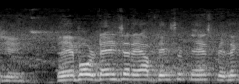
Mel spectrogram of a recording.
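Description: A person's voice, loud and close, starting about half a second in after a brief gap and carrying on without a break.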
